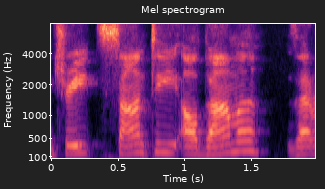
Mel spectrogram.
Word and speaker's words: Aldama: Treat Santi Aldama?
